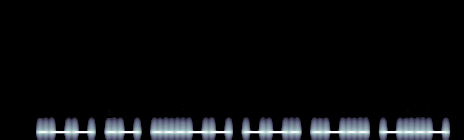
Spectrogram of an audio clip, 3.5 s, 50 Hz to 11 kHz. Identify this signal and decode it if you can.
Morse code, heard as a keyed tone, about 28 wpm, 700 Hz. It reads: WA3GLX
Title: USA Call Signs Repeated 2x 28wpm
